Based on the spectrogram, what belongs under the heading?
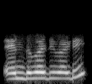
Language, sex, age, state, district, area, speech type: Malayalam, female, 18-30, Kerala, Palakkad, rural, conversation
